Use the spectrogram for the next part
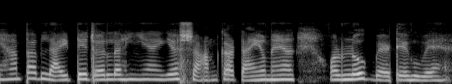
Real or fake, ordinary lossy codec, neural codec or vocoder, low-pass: fake; none; codec, 24 kHz, 0.9 kbps, WavTokenizer, medium speech release version 2; 7.2 kHz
